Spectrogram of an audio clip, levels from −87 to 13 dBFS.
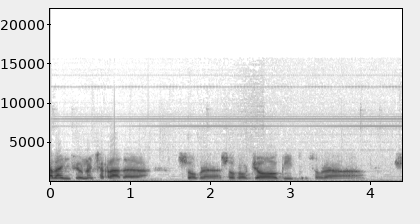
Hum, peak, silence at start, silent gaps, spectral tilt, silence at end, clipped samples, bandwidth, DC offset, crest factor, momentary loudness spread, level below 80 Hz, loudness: none; -2 dBFS; 0 s; none; -3.5 dB/octave; 0 s; under 0.1%; 15 kHz; under 0.1%; 18 dB; 15 LU; -46 dBFS; -19 LUFS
